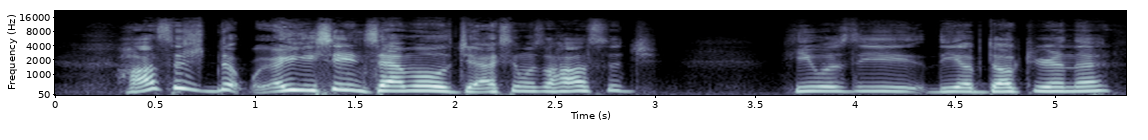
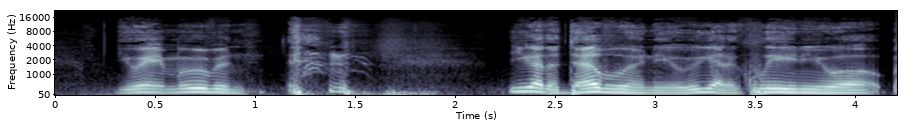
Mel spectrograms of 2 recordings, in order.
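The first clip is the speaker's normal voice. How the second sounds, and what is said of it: Imitates another person's voice. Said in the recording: “my best Samuel Jackson impression”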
